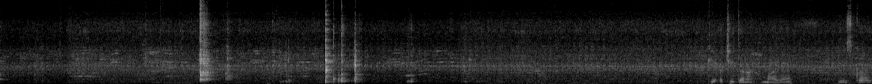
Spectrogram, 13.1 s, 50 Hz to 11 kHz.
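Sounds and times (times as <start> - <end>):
metal lid clanking on pan: 3.0 - 3.6, 4.8 - 5.5.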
